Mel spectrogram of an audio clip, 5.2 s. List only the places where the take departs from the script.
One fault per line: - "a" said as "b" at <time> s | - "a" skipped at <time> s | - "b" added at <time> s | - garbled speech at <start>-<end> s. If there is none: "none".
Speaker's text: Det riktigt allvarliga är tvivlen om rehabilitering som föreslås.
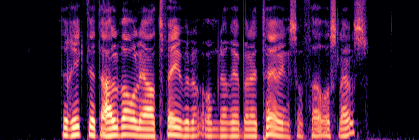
- "den" added at 2.7 s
